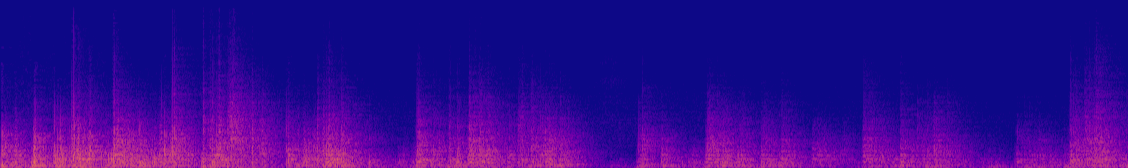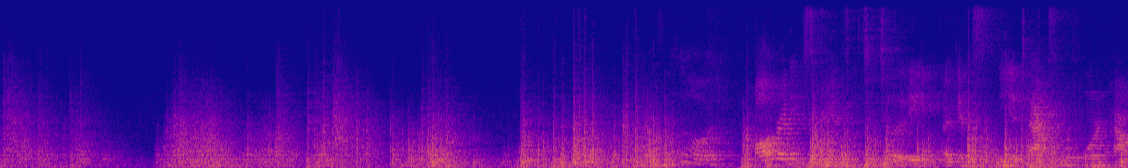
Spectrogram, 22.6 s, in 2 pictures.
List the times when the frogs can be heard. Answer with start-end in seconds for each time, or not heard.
not heard.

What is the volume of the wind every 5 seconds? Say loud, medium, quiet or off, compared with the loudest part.
loud, medium, medium, loud, loud.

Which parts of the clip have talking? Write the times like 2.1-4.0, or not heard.
17.9-22.5.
